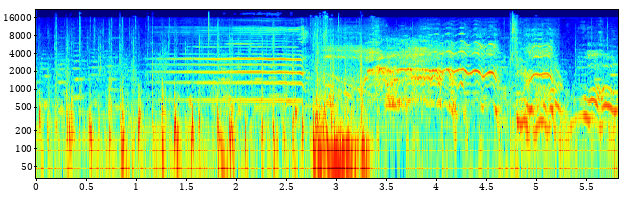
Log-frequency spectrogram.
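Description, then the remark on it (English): Rapid hooves clip-clop, then a horse named Plato lets out a loud, wavering whinny with rising and falling pitch over a rumbling thud as a boy runs in front of it. “You ran directly in front of my horse!”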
